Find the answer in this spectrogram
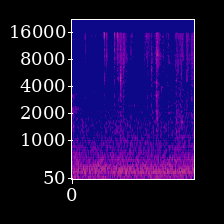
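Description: Near silence: room tone, with two very faint ticks.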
